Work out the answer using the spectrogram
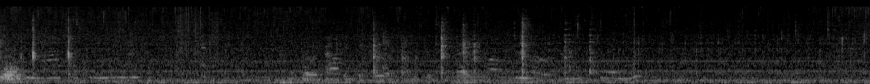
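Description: Battered banana deep-frying in hot oil in a wok: a steady sizzle with scattered crackles and pops, a small cluster of them right at the start.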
